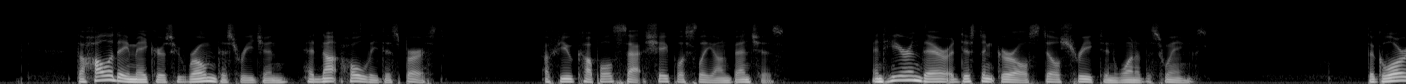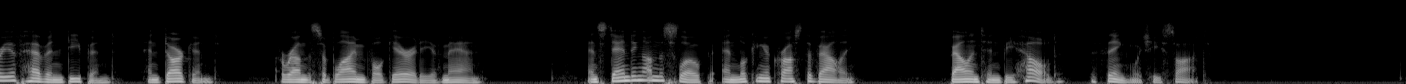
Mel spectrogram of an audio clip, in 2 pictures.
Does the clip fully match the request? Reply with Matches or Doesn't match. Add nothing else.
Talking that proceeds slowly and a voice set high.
Doesn't match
